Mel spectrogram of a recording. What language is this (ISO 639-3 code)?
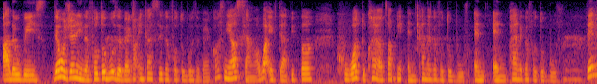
eng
